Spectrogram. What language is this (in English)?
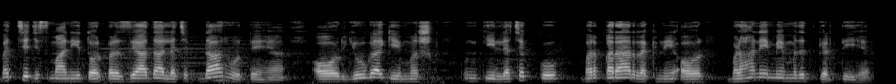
Urdu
